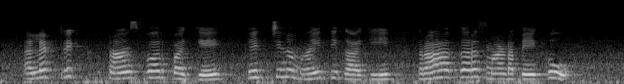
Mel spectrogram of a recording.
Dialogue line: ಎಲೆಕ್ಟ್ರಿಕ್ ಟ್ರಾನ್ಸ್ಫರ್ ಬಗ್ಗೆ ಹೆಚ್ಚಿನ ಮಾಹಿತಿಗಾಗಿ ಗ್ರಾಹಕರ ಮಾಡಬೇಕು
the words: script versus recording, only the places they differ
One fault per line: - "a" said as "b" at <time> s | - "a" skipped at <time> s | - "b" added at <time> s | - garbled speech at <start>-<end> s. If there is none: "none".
none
